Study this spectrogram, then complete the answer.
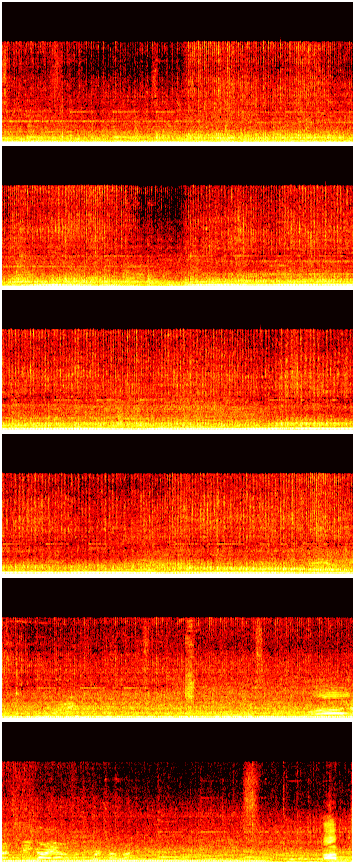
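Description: A sports car engine idles and revs.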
